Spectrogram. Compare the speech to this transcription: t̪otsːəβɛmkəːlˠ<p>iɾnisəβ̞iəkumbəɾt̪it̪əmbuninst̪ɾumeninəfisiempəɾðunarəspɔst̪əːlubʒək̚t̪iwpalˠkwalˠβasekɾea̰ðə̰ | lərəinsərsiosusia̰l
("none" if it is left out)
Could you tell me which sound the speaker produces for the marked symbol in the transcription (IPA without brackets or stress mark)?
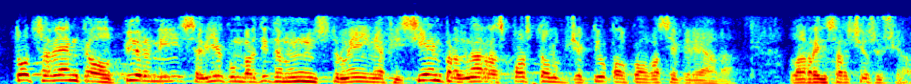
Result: p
